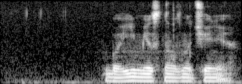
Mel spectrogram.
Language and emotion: Russian, neutral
